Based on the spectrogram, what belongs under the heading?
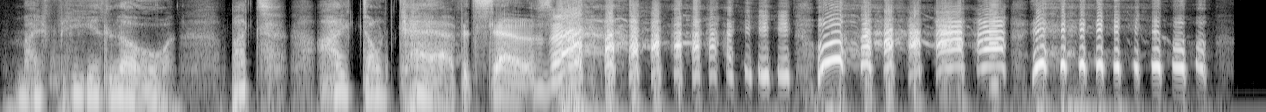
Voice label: Comic Book Commercial; The Joker; Smooth/Natural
